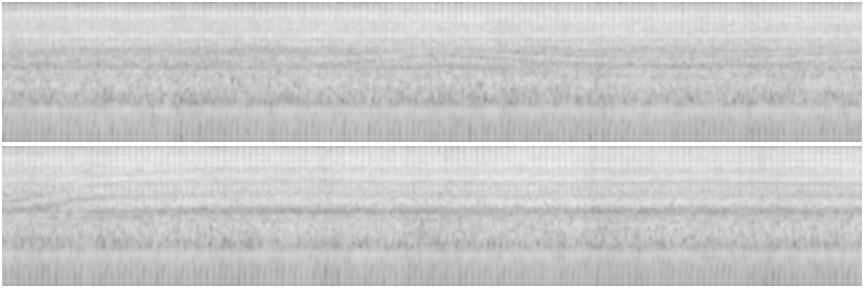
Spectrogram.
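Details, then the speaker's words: Craftsman push mower after carb clean and right front wheel assembly replacement: steady even single-cylinder drone at constant speed, no misses, surging or knocking; possible tiny carb bowl leak. Normal running. "all right guys here's the final product um as much as i'm going to do with it anyways looks like it runs good cuts fine"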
